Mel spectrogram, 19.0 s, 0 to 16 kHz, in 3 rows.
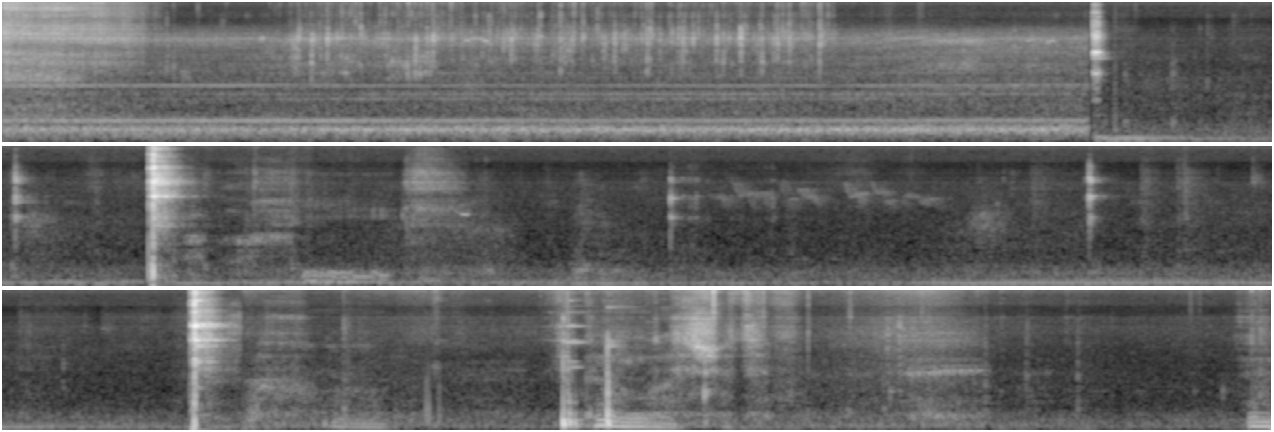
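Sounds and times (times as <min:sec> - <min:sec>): vacuum cleaner motor hum: 0:00.0 - 0:05.4.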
